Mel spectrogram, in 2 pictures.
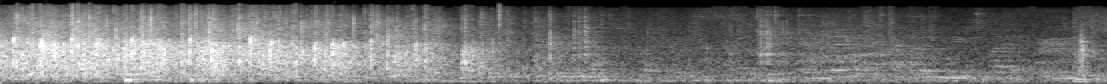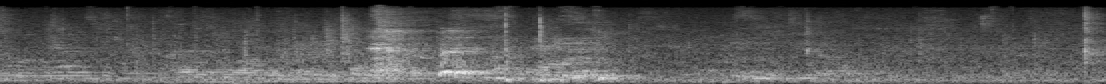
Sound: applause

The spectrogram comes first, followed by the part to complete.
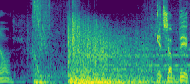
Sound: boom

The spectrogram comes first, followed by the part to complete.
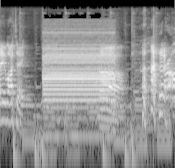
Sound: buzzer

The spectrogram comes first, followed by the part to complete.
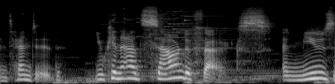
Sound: sparkle sound like an unseen fairy

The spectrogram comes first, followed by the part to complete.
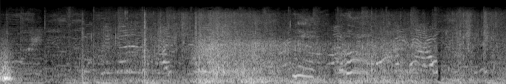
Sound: balls crashing

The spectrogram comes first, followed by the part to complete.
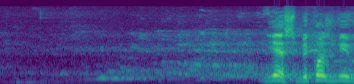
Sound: few Laugh

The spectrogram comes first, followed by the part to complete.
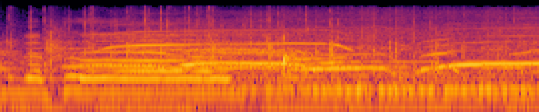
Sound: cheering; drumroll

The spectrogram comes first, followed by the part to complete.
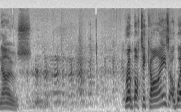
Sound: laughter

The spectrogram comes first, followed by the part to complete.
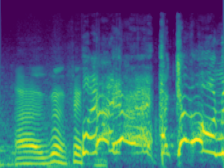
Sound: angry noises

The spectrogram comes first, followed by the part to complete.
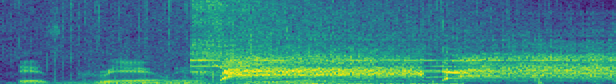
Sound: screaming

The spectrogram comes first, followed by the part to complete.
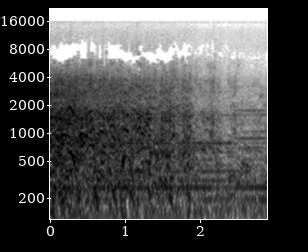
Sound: audience laughing

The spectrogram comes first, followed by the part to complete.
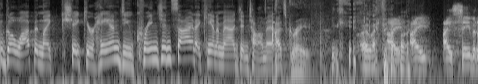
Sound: laughter

